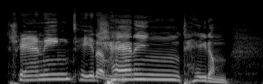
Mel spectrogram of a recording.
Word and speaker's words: Channing Tatum: Chantum, how you say his name? – Channing Tatum.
